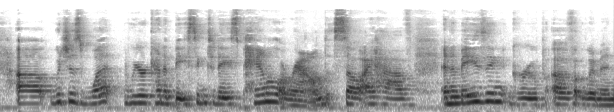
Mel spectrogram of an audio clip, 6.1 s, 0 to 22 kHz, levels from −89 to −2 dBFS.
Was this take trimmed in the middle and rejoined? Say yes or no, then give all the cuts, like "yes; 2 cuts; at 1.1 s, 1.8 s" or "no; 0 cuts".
no; 0 cuts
